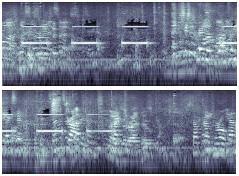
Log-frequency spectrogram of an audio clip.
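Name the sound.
fire alarm beeping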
